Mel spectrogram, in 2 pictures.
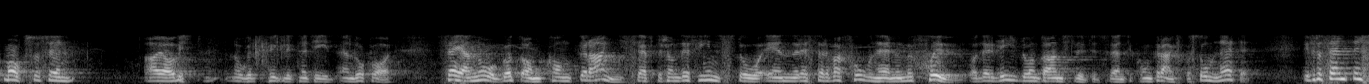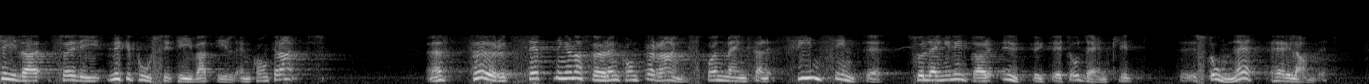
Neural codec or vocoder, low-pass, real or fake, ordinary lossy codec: none; 7.2 kHz; real; AAC, 16 kbps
